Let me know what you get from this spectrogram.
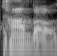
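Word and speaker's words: kambo: that you can do called combo spelled like rambo but with a k k a mbo and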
